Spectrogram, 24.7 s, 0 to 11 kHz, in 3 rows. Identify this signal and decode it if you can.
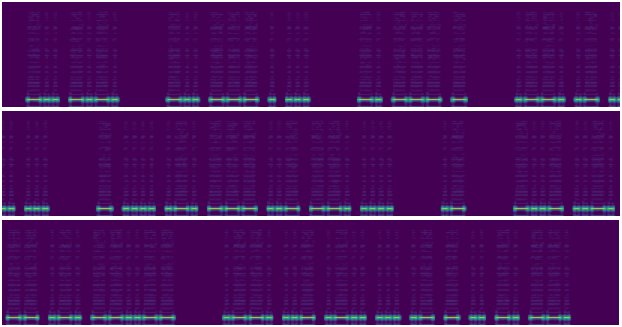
Morse code, heard as a keyed tone, about 21 wpm, 800 Hz. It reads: DC DOES NOT PASS THROUGH A XFMR, PULSATING
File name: Technical Subjects / Technical Subjects-mp3s / Sw Pwr Sup @20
